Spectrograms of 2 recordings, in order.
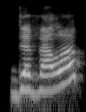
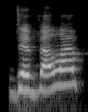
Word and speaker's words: develop: the last syllable okay so develop develop uh the O sounds like what is called the schwa I don't know why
